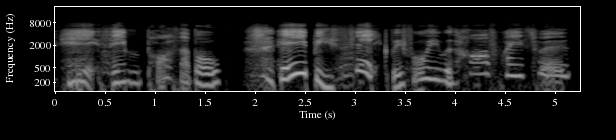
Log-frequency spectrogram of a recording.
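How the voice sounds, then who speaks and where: A man voicing a watchful young schoolgirl in a storybook, in a secretive hush. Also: extremely high pitch, sing-song, takes it slowly, gravelly, slightly rough, no room sound, lo-fi sound, pitched above the performer's own voice, full character voice. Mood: hushed, fascinated. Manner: hushed whispering.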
